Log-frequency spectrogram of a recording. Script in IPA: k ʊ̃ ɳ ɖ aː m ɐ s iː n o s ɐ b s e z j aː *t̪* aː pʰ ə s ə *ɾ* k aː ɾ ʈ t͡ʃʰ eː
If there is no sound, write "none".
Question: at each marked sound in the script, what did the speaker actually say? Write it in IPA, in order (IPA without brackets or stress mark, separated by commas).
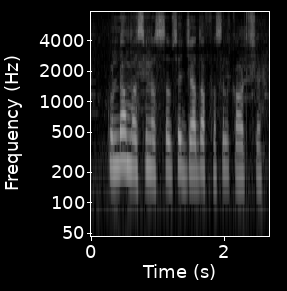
d̪, l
